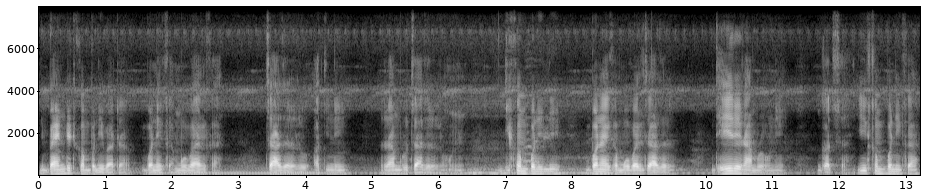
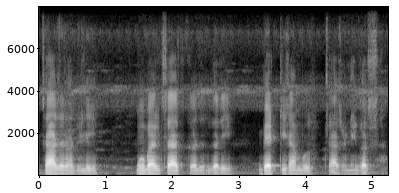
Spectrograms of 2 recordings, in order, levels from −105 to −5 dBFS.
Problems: background sounds at intervals, continuous background conversations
